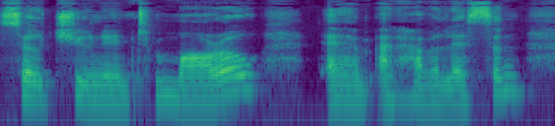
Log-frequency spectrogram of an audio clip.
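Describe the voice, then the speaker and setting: An Irish accent with very wide pitch swings, in a very clean recording with a silent background. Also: woman. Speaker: podcast host and documentary maker. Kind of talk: casual announcement. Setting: hotel room. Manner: hesitant, many fillers.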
